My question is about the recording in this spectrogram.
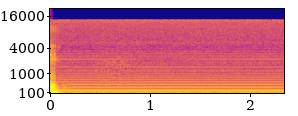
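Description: Steady electrical mains hum with a ladder of evenly spaced overtones, fairly loud and unchanging.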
